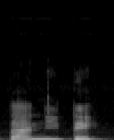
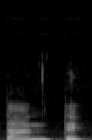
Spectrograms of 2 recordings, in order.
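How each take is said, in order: First: An extra i vowel is inserted between consonants. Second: No extra vowel is inserted between consonants. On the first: The speaker calls it wrong. "On ne dit pas tanité" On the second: The speaker calls it right. "c'est tante"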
